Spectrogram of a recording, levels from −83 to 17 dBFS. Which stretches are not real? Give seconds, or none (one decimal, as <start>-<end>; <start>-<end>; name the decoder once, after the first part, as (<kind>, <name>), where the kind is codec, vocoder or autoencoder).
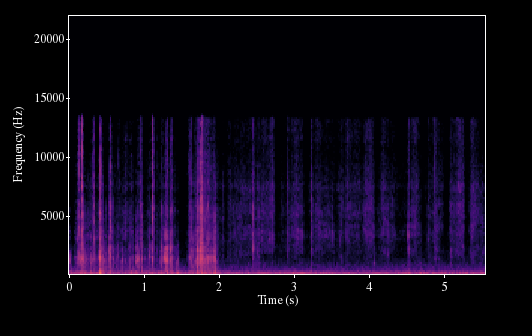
3.4-4.6 (vocoder, BigVGAN v2)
